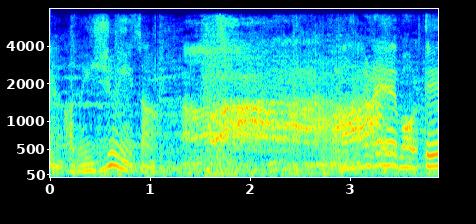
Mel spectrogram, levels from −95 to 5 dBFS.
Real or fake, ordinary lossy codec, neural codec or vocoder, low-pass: fake; none; vocoder, 22.05 kHz, 80 mel bands, WaveNeXt; 7.2 kHz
